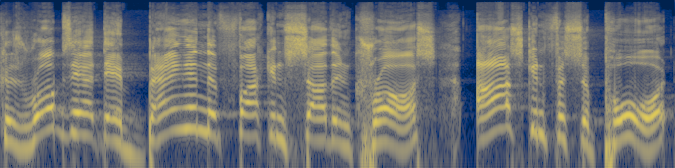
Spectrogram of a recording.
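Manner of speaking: high, slow rallying cry; hyped up. Acted. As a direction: pump up the crowd. Hyped rant about Rob.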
